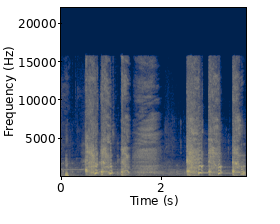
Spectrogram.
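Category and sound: human body sound, coughing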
